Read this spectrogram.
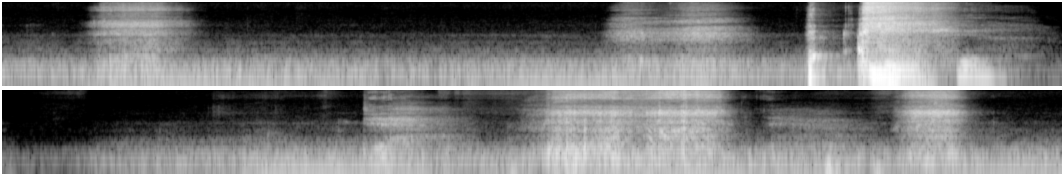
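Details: Morning sneezing fit before breakfast: several sneezes in quick succession, each a sharp explosive burst, over a low steady room hum.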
